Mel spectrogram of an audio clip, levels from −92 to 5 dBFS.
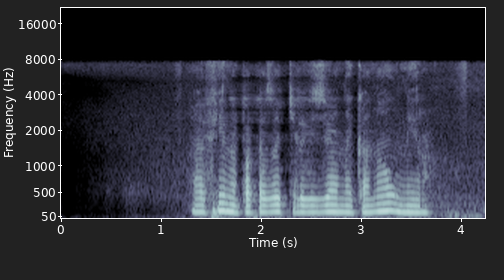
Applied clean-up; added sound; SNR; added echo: neural mask model Resemble Enhance denoiser.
